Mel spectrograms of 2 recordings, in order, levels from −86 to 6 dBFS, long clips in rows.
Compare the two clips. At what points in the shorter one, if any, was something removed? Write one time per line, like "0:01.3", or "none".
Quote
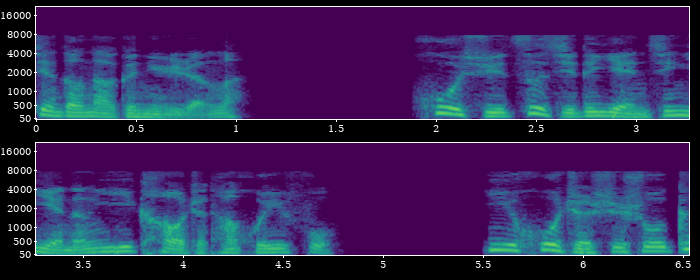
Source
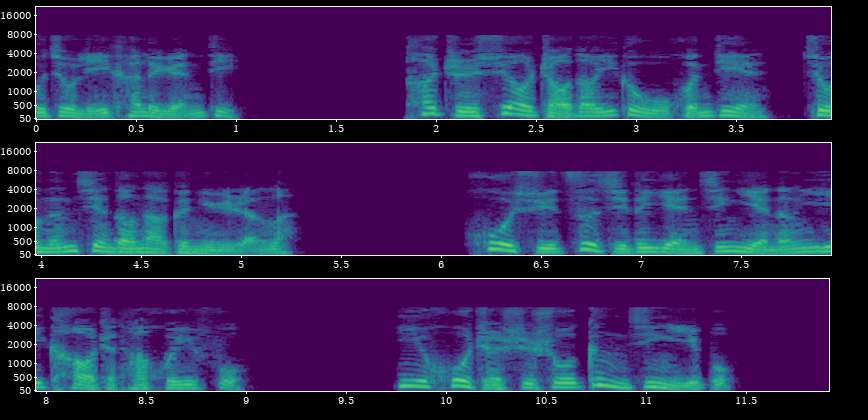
none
